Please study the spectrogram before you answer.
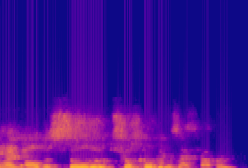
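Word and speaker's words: Chogokin: They had all the Soul of Shokoken. Is that proper pronunciation? Shogoken, what? Shogoken.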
